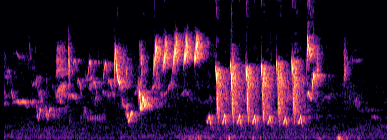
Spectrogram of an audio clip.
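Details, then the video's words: Sikatan londo flycatcher, described as a rare bird, singing a high, fast jumble of thin whistles and chirps, then a rapid run of buzzy repeated notes, with faint low background rumble. "burung langka sikatan londo"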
